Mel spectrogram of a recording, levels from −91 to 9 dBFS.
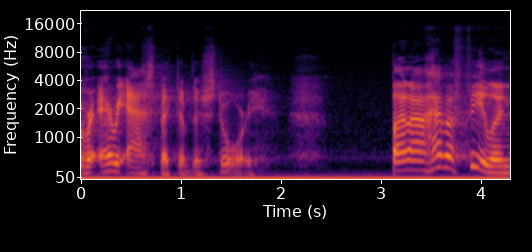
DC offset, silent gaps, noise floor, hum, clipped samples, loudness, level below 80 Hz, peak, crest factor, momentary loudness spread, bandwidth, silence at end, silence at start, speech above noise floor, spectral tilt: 3%; none; -64 dBFS; none; under 0.1%; -24 LUFS; -62 dBFS; -4 dBFS; 22 dB; 13 LU; 15.5 kHz; 0 s; 0 s; 40 dB; -4 dB/octave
